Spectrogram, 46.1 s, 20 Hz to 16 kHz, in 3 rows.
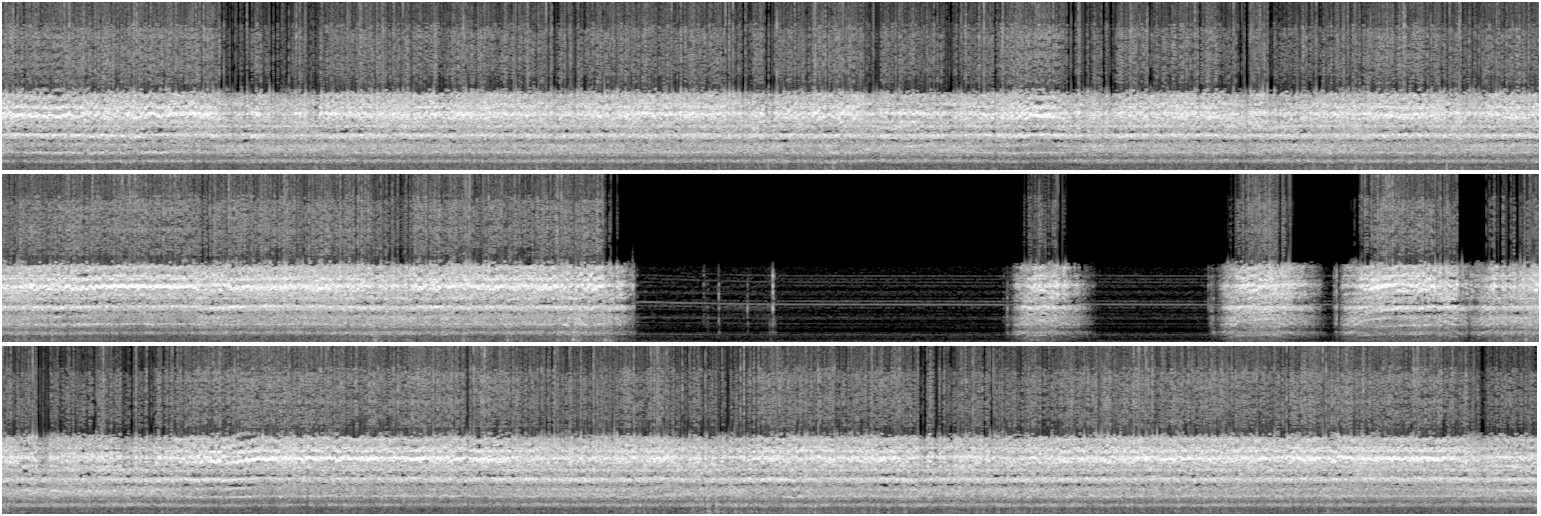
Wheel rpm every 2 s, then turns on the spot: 220, 220, 240, 230, 220, 220, 230, 230, 230, 230, 180, 0, 10, 30, 120, 180, 220, 230, 230, 230, 220, 230, 230.
none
